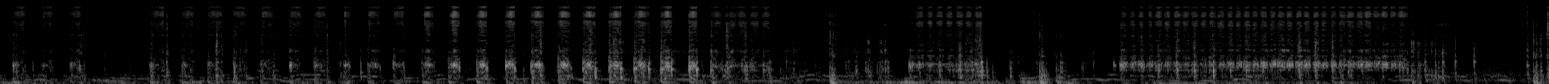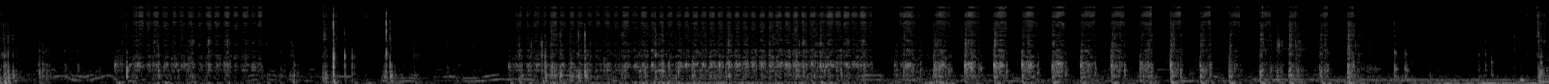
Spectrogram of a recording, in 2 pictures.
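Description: Paintbrush scrubbing pastel chalk onto the side of an HO scale model boxcar: quick scratchy strokes, several a second, in spells with short pauses between.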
